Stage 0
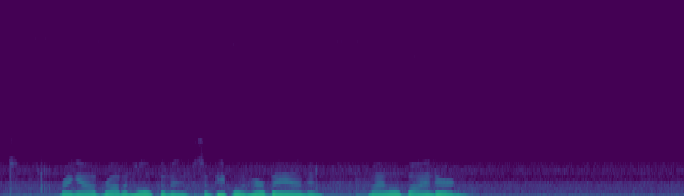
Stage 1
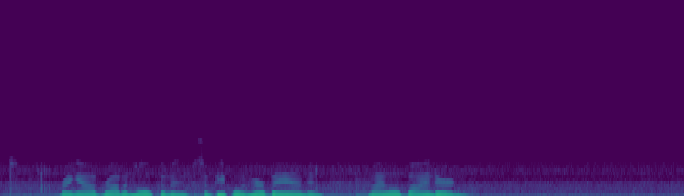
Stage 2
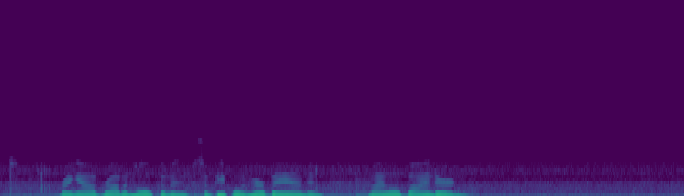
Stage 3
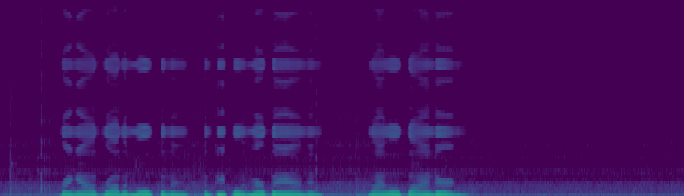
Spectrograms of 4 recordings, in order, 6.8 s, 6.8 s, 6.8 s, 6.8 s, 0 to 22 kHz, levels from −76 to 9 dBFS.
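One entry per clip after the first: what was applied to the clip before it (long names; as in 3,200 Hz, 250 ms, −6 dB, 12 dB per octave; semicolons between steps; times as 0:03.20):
dynamic equaliser 1,500 Hz, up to −4 dB, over −57 dBFS, Q 4.1; level −1.5 dB
no processing that can be heard
bad sample-rate conversion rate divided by 6×, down filtered, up hold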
